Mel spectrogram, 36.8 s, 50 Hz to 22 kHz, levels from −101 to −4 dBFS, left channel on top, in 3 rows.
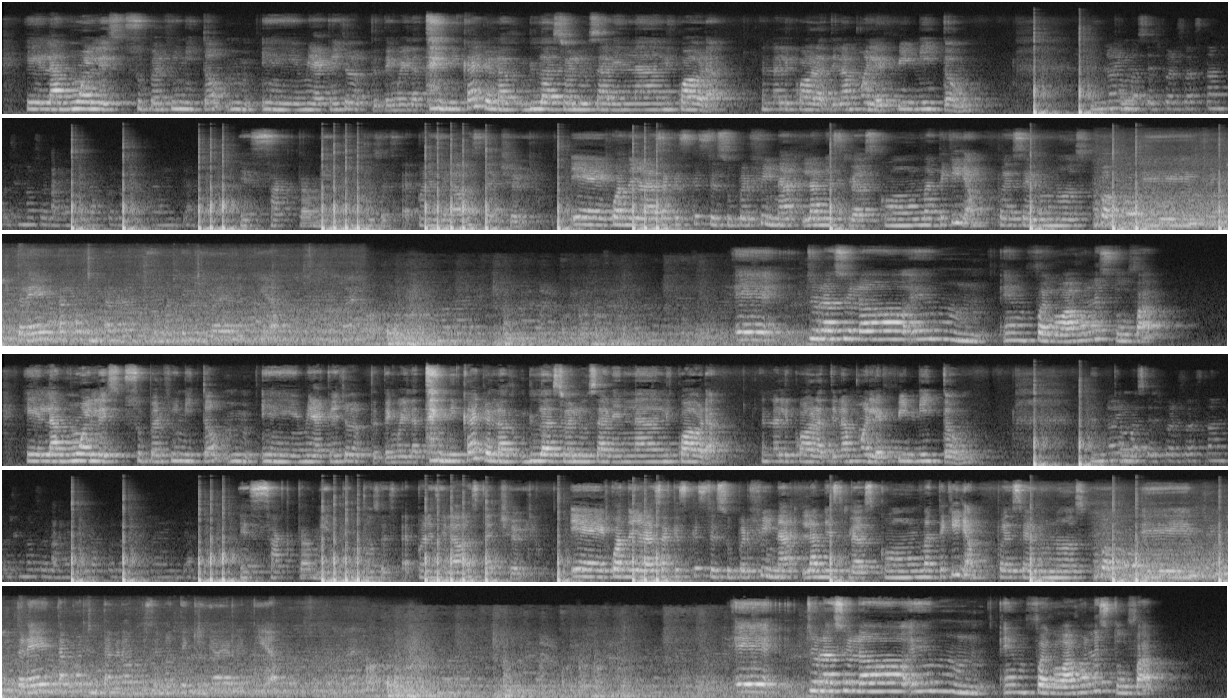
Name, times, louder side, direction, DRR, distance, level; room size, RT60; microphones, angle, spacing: voice 1, 0.0-7.2 7.6-9.7 10.1-11.3 14.6-17.7 17.9-24.4 24.7-27.4 31.7-36.0, right 3 dB, 60° right, 1.8 m, -29 dB
voice 2, 8.1-9.3 10.7-14.2 28.6-31.6, left 1 dB, 45° left, 5.5 m, -45 dB
sound 1, 10.3-11.0 12.9-13.7 14.2-14.7 15.4-16.1 16.5-17.4 17.8-18.1 18.5-19.1 20.5-20.8 22.5-22.8 23.3-23.9 24.4-24.7, equal, ahead, 0.9 m, -28 dB
sound 2, 23.2-28.2, equal, 20° left, 2.6 m, -34 dB
sound 3, 27.7-32.8, right 2 dB, 35° right, 0.5 m, -35 dB
27.5 x 9.4 x 2.9 m
head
